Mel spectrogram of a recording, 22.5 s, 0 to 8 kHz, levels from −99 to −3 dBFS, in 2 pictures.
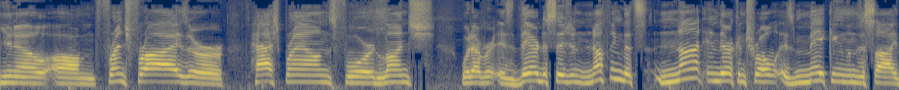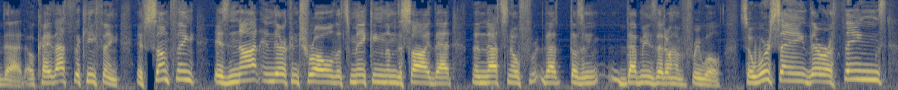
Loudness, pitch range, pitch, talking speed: -22 LUFS, 160-195 Hz, 180 Hz, 165 wpm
